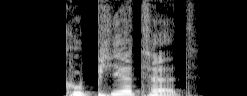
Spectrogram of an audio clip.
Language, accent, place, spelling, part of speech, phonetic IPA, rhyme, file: German, Germany, Berlin, kupiertet, verb, [kuˈpiːɐ̯tət], -iːɐ̯tət, De-kupiertet.ogg
- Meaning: inflection of kupieren: 1. second-person plural preterite 2. second-person plural subjunctive II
